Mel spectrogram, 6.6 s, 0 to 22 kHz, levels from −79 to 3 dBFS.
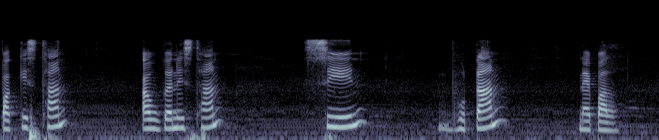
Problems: none marked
